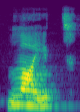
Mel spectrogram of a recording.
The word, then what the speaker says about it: light: I, when you see IGH, it's pronounced I. For example, light, fight, high.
